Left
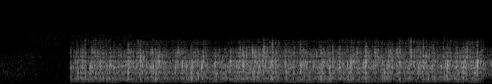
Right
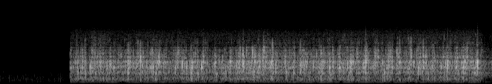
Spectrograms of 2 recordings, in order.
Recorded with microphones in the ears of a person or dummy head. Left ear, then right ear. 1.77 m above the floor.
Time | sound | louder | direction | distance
0.7 | boiling | right 7 dB | 50° right (ahead or behind) | 1.6 m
